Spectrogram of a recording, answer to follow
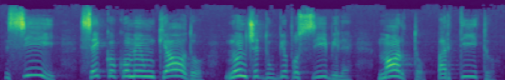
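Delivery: high-pitched servant voice; high, emphatic character reply; emphatic servant Jupiter. A narrator's reading. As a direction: insist in a high, acted voice.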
